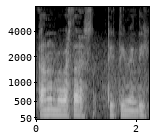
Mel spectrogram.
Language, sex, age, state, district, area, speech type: Sindhi, male, 30-45, Delhi, South Delhi, urban, spontaneous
